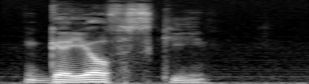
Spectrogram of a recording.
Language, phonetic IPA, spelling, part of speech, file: Polish, [ɡɛˈjɔfsʲci], gejowski, adjective, Pl-gejowski.ogg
